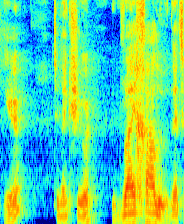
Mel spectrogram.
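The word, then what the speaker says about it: וַיְכַלּוּ: Vaychalu, that's how it's pronounced, right?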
